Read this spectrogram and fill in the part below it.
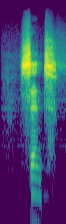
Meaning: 1. cent, a subunit of currency equal to one-hundredth of the main unit of the Dutch guilder 2. cent, a subunit of currency equal to one-hundredth of the euro
- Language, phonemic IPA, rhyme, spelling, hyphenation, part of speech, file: Dutch, /sɛnt/, -ɛnt, cent, cent, noun, Nl-cent.ogg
